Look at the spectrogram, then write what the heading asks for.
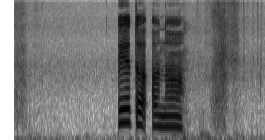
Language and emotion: Russian, sad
